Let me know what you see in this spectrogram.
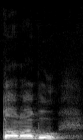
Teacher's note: قاف مفخم مرتبه رابعه ومقلقله اذا قلقله لازم انا اضرب المخرج واهرب بسرعه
